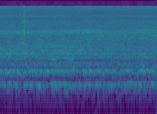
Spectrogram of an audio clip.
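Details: Honey bees buzzing while smoke is applied during honey harvesting, a brief, unbroken humming drone with steady tone and level throughout.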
